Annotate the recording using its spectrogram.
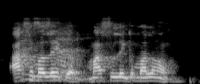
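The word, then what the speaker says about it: As-salamu alaykum: you that's a arabic most of the muslims say assam alaikum that's what it's pronounced and then there's when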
